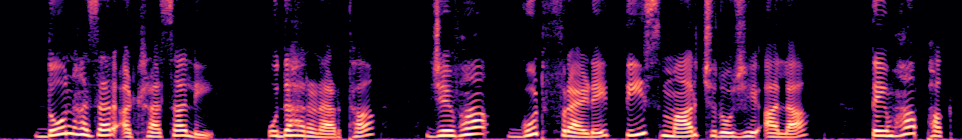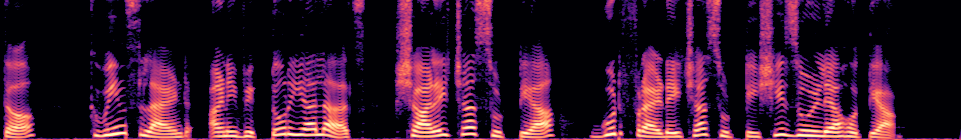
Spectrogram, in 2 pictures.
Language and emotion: Marathi, neutral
